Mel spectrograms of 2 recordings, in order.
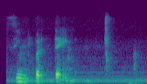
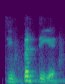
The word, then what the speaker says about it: Simpertigue: Simpertey. ¿Está bien? ¿Lo dije bien o no? Simpertigue. Nuevamente, por favor. Simpertigue. Con acento en la E. Simpertigue.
